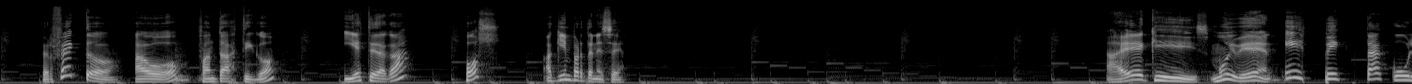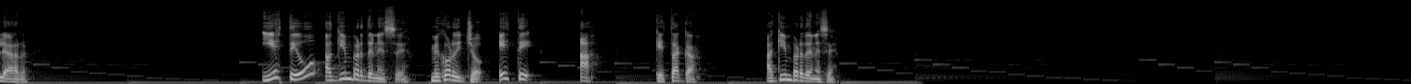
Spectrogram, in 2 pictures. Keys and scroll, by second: 2.7 j, 3.0 k, 4.0 j, 4.8 shift+v, 12.9 Escape, 14.1 k, 15.7 j, 16.0 k, 16.8 shift+v, 18.3 Escape, 18.9 j, 19.5 j, 20.3 shift+a, 20.4 Escape, 21.7 shift+v.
